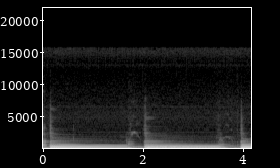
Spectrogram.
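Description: Five-string electric bass playing two chords a major third apart, A major then F minor, each struck once and left to ring for about a second and a half. The move leaves the harmonic field, which is called the strangest of all these movements.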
